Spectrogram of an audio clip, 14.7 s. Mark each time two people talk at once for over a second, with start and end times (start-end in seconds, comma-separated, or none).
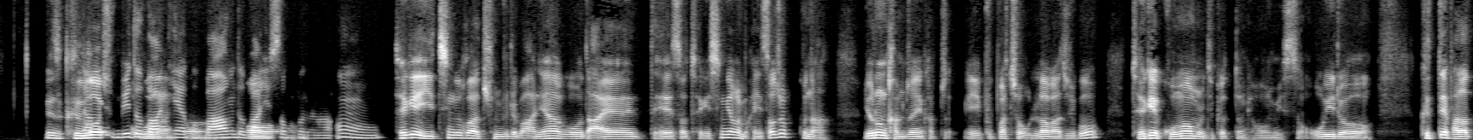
0.7-3.1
